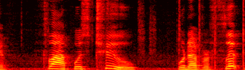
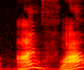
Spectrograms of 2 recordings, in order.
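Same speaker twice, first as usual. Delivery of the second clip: high, grinning, smiling delivery; 9 semitones higher, 3 dB louder than usual. Flop answers the little bear Hop, grinning.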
